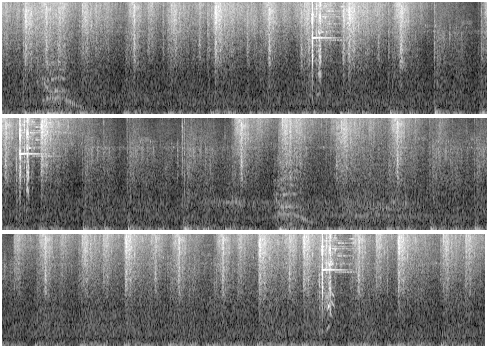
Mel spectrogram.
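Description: Heavy footsteps of a large creature thud rhythmically on the ground.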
